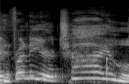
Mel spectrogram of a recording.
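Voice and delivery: high, slow, drawn-out mock outrage. Friend parodying a fight before a child, mocking. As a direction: draw it out high for comic effect.

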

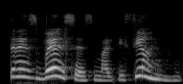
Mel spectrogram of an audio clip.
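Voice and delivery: loud, high cursing crow; shout. A narrator's reading. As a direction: crow curses his luck. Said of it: "gritó el cuervo".

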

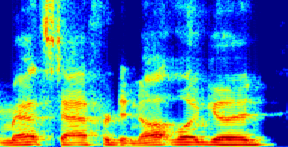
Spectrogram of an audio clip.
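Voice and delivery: normal talking voice

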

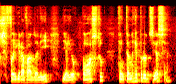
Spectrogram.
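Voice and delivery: ordinary delivery

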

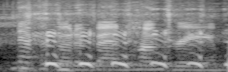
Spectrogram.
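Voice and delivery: high, loud slogan shout. Pretend. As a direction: belt the slogan like a jingle. Quoted slogan in ad.

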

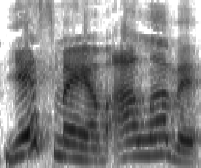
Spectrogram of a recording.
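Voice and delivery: put-on a playful, awful try at a Southern accent; bad Southern accent. Host echoes guest's Southern "yes ma'am" in a bad Southern accent. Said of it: "I don't know what that accent was. Awful".

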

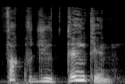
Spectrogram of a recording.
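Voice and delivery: angry words forced through clenched teeth. A narrator's reading. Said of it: "grilled through clenched teeth".

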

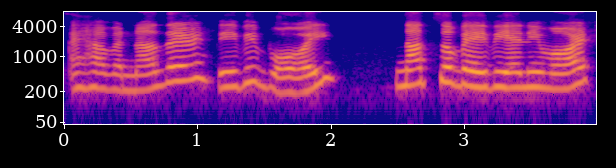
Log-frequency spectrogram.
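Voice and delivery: usual speaking voice

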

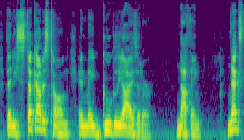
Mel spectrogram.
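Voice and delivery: ordinary delivery

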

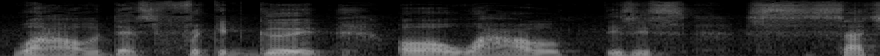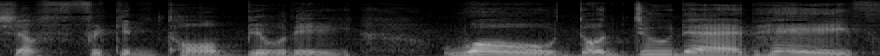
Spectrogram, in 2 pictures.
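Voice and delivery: high, loud, slow mock exclamations; hammed-up clean cursing. Covering his swearing with silly words, hammed up and loud. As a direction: play up the fake swears for laughs. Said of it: "I will cover it up".

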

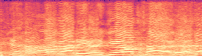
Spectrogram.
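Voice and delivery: loud, high, laughing exclamation; giddy disbelief; laughing yell. Real, not acted. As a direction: crack up while shouting it. Laughing at tie for number one.

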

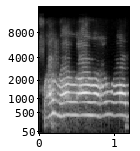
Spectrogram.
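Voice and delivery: high, loud wordless rant; frustrated mock yelling. Wife re-enacting her yelling on the stairs, frustrated mock yell. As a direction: let out a stream of high "rah rah" outbursts. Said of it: "I was, like, yelling".

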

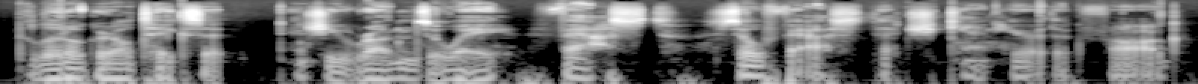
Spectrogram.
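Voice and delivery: ordinary delivery, nothing marked

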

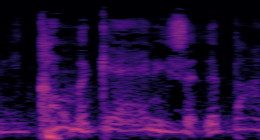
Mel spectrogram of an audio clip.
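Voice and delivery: ordinary talk

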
